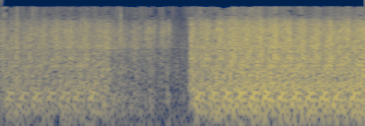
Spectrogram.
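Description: A radio-drama gunfire sound effect: a dense, loud, continuous machine-gun rattle of rapid shots that thins out briefly near the middle, then comes back louder and steady, with no talk.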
